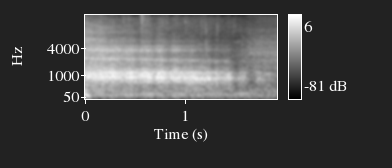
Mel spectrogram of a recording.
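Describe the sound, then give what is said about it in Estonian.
A long, breathy exhale during a breathing exercise with massage, heard alone as a steady airy rush that fades toward the end. “Ma hingan siin sisse ja siin hingan välja.”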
